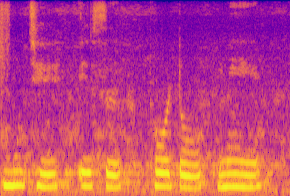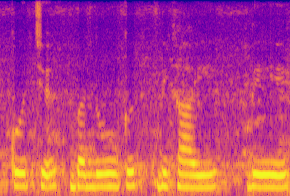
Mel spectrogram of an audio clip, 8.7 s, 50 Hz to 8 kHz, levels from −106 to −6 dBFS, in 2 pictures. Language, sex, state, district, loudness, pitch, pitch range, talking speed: Hindi, female, Madhya Pradesh, Umaria, -11 LUFS, 195 Hz, 185-205 Hz, 55 wpm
